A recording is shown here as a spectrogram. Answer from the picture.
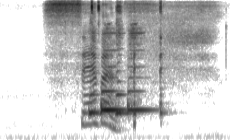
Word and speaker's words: seventh: So here your your your your th in the end is not silent.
